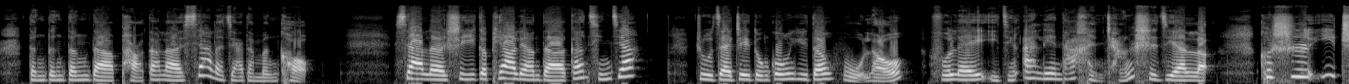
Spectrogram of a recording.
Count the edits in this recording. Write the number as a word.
one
